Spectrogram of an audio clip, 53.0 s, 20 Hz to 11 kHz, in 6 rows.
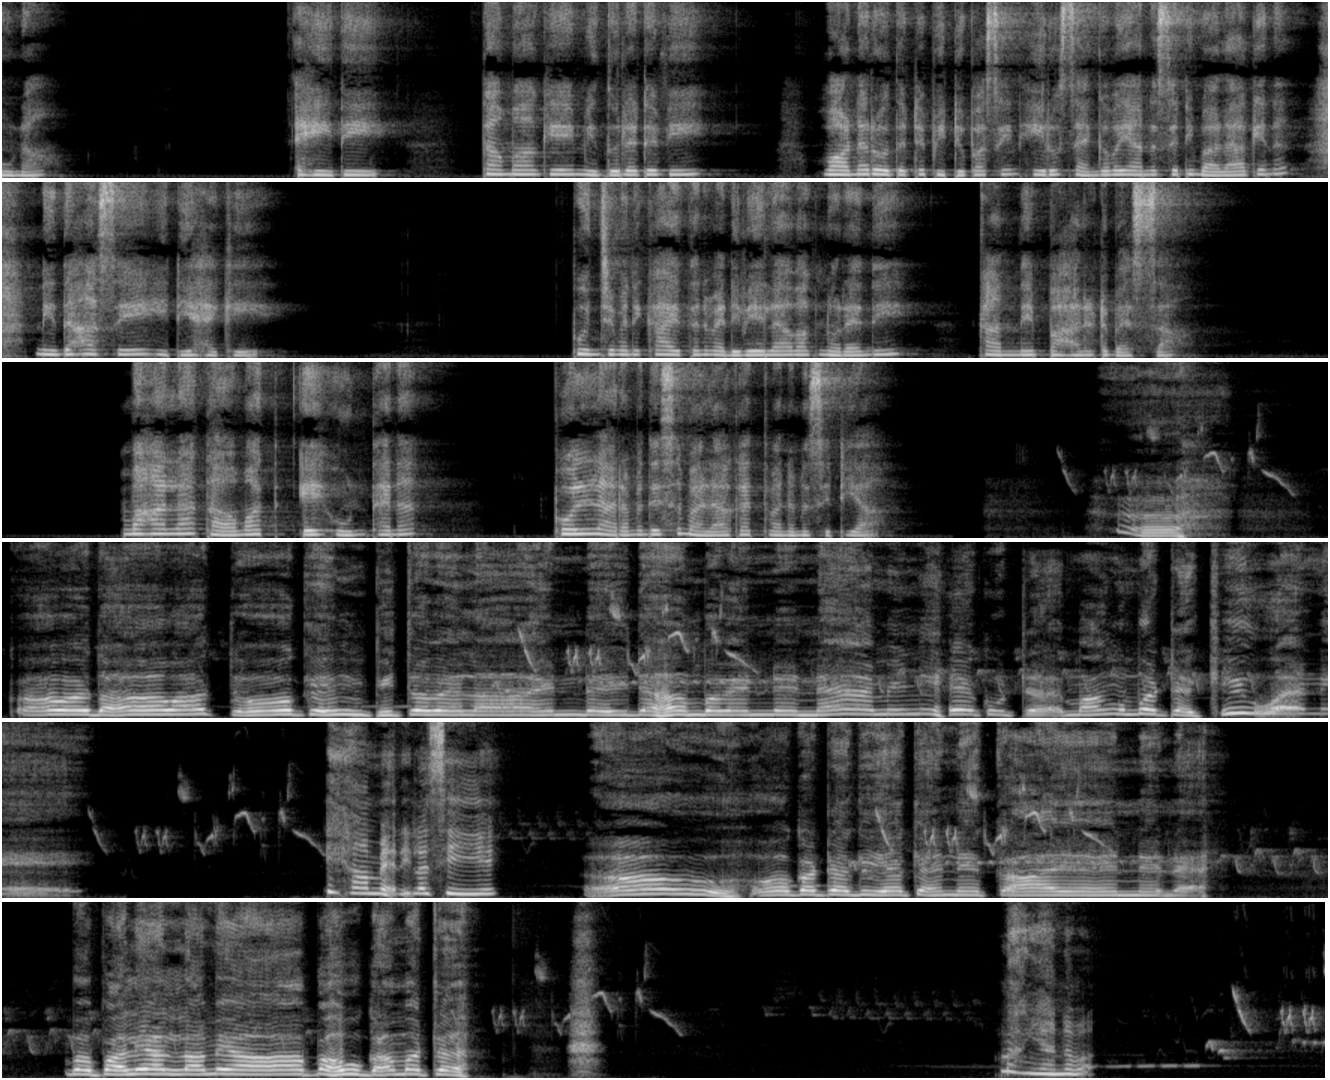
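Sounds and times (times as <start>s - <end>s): high bird chirps: 24.4s - 39.5s, 40.2s - 46.5s, 47.4s - 53.0s
drawn-out falling cry: 24.9s - 36.0s.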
